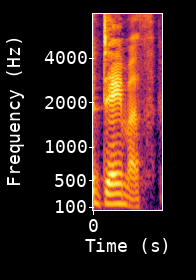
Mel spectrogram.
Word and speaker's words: Demuth: The first time I met her, she said, ", it rhymes. It sounds like Joe Nameoth." Lisa Damoth.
